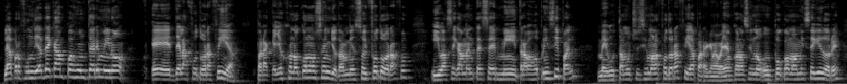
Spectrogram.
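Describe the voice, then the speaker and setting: High-voiced Puerto Rican man teaching. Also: a bit bright. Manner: explanatory, measured, with frequent fillers and restarts. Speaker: photography tutor. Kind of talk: screen-recorded software tutorial.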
